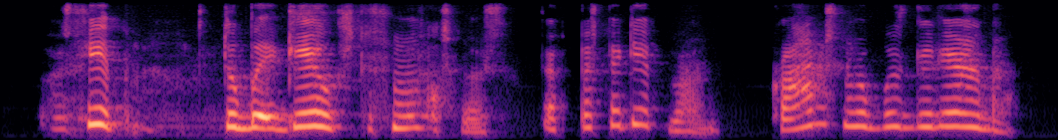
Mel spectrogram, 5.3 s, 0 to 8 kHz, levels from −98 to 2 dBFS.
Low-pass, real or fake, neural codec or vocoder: 7.2 kHz; fake; autoencoder, 22.05 kHz, a latent of 192 numbers a frame, VITS, trained on one speaker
